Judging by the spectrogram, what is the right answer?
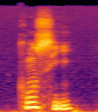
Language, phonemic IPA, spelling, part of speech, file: French, /kɔ̃.si/, concis, adjective, Fr-concis.ogg
- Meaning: concise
